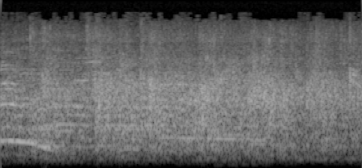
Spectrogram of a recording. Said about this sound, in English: Clap your hands for Mental. Clap your hands for Normal. Clap your hands for them.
